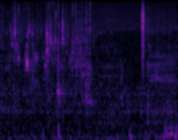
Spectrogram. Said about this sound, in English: I am going to add another cup of water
